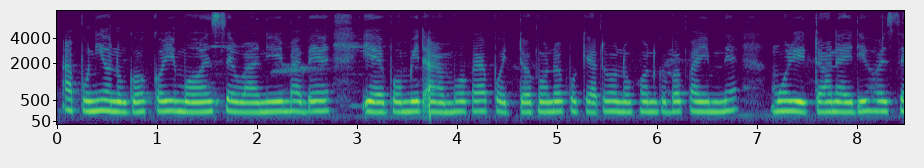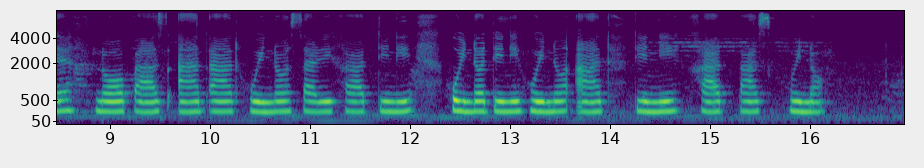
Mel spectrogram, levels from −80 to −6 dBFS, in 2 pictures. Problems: background sounds at intervals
